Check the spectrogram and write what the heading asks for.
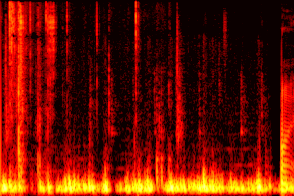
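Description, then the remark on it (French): A steady, low rumbling interference noise fills the line during a conversation, broken by irregular soft thumps and a couple of brief crackling bursts, fairly loud, with no one talking. “Il y a des putains de bruits parasites là.”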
